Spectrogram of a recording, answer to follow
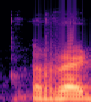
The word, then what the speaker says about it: read: तो future perfect tense, तो he will have रेड, रीड रेड रेड लिखने में सेम होता है, प्रोनाउंसिएशन डिफरेंट होती है, 4 तो रहेगा, ठीक है।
